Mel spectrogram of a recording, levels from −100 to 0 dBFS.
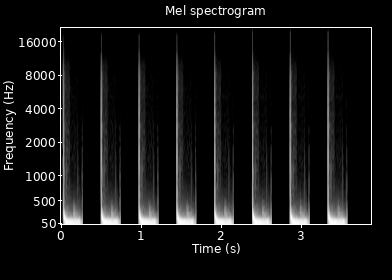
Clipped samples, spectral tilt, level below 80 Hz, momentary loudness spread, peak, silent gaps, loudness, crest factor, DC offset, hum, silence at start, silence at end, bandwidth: under 0.1%; -8.5 dB/octave; -12 dBFS; 3 LU; -2 dBFS; 0.26-0.49 s, 0.73-0.96 s, 1.21-1.43 s, 1.68-1.90 s, 2.16-2.38 s, 2.63-2.85 s, 3.10-3.33 s; -14 LUFS; 10 dB; under 0.1%; none; 0 s; 0.3 s; 5 kHz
